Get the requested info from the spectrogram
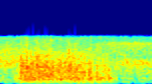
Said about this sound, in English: I'm going to cover the phone now, just so it's not as windy. That's probably why it sounds all weird.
